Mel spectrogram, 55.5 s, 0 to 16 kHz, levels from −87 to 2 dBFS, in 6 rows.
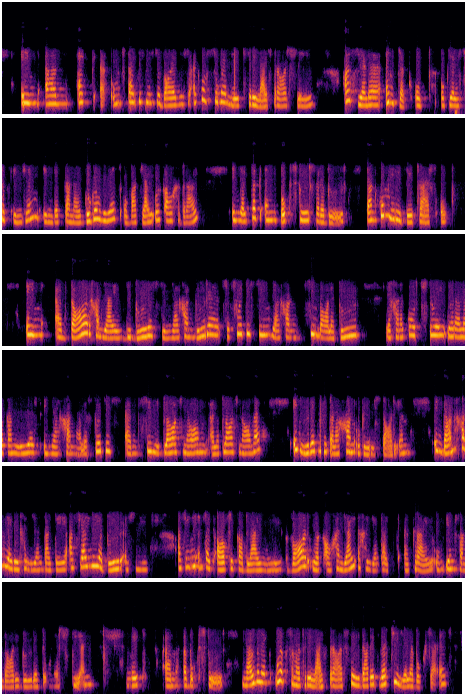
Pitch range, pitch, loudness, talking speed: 195-260 Hz, 220 Hz, -19 LUFS, 175 wpm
